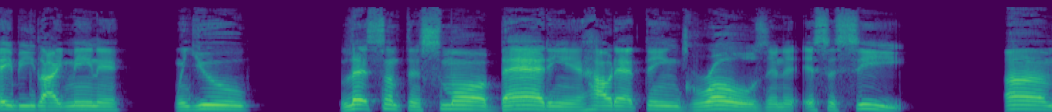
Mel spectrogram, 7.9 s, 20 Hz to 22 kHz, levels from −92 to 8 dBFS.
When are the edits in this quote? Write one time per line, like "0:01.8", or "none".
0:05.1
